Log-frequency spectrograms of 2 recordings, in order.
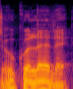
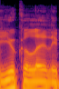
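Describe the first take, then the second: First: It is said with a Hawaiian-style pronunciation. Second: It is said with an anglicized English pronunciation. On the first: This is the original native pronunciation. "the Hawaiian pronunciation is ukulele" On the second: This is how it used to be called. "As we called it a ukulele back then"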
